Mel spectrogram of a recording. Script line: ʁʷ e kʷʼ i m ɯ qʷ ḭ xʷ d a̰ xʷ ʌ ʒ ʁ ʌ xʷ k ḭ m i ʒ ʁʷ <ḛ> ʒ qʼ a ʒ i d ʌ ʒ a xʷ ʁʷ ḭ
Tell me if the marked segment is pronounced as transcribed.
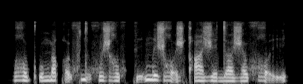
yes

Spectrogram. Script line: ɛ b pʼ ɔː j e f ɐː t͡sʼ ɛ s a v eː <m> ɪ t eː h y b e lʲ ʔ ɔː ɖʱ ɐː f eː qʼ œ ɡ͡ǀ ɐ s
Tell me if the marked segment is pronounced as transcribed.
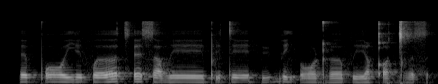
no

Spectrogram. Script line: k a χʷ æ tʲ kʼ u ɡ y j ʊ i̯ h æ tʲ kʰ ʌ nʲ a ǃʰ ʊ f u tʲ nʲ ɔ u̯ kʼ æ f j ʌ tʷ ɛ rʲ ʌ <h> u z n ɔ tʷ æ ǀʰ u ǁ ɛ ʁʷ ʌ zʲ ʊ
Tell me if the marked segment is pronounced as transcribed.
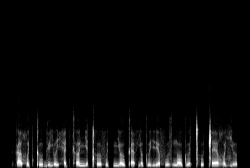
no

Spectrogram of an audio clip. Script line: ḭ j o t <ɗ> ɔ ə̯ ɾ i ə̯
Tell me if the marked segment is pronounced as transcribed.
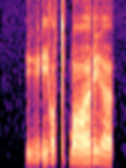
no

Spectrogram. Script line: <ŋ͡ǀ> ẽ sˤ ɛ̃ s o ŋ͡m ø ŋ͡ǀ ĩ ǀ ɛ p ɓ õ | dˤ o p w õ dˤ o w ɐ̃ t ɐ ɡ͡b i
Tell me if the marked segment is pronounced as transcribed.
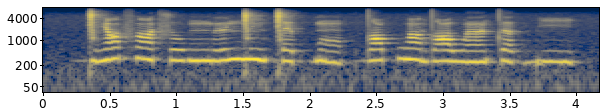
no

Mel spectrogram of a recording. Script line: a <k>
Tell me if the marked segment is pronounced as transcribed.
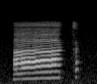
yes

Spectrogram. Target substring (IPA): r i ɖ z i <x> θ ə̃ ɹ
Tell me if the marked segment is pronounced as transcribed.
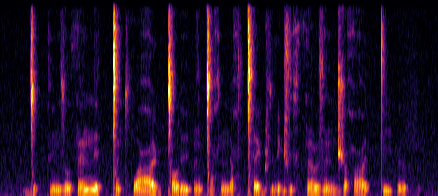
yes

